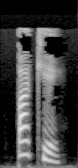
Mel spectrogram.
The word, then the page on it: pake: Indonesian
